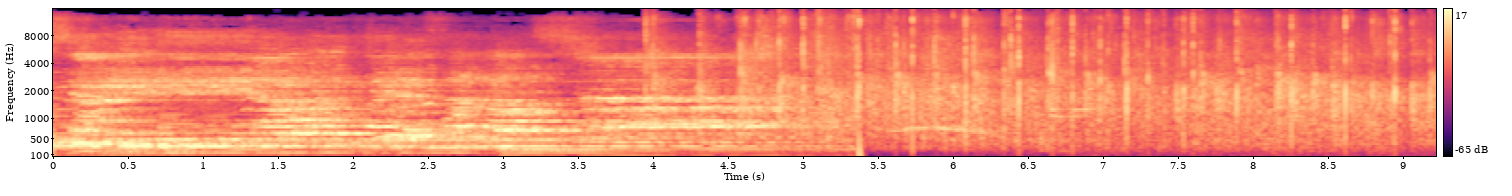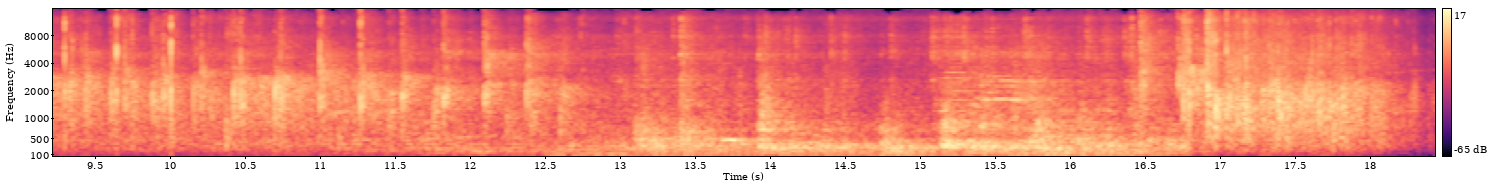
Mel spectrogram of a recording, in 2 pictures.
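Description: A mixed choir sings the last phrase of a song, then an audience applauds, clapping from about four seconds in until the end.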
